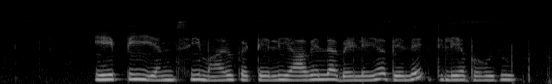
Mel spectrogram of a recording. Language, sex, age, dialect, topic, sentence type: Kannada, female, 18-24, Coastal/Dakshin, agriculture, question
